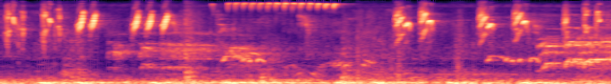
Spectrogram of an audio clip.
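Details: Crimson sunbird in singing competition, Tân Phú, Đồng Nai, Vietnam: clusters of quick high chirps and downslurred notes, broken by a brief thin trill, with low background noise and faint other bird calls.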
